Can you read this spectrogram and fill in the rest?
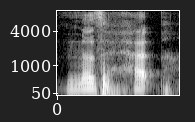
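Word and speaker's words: نزهة: Walk, outing या trip इसको कहा जाता है नज़हत, नज़हा या नज़हा, नज़हत या नज़हा, कुछ लोग इसको नज़हा ही पढ़ेंगे, नज़हत भी पढ़ेंगे, थोड़ा सा प्रोनाउंसिएशन में जो है लहजों के हिसाब से थोड़ा सा फ़र्क रहता है।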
